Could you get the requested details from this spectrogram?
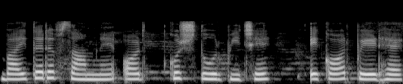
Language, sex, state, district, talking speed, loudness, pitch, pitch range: Hindi, female, Uttar Pradesh, Lucknow, 165 wpm, -15 LUFS, 245 Hz, 240-260 Hz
